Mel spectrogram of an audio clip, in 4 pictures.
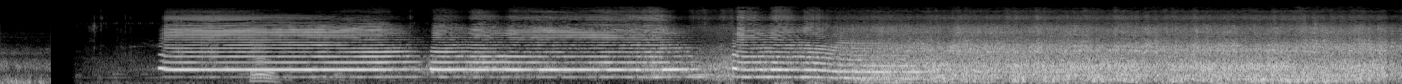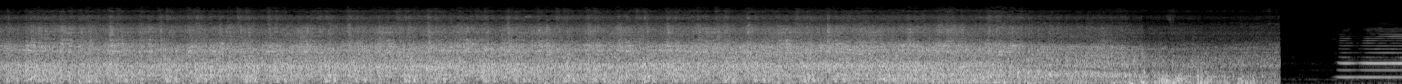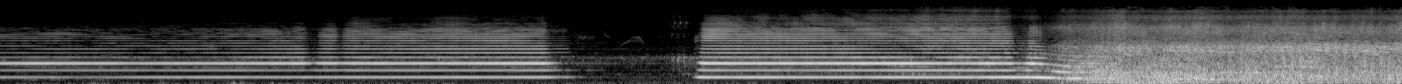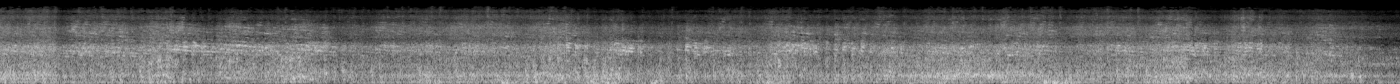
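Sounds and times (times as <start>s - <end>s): train horn blasts: 1.6s - 9.4s, 27.1s - 34.0s, 35.0s - 39.4s
train rushing past: 1.6s - 26.8s, 38.1s - 56.0s.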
